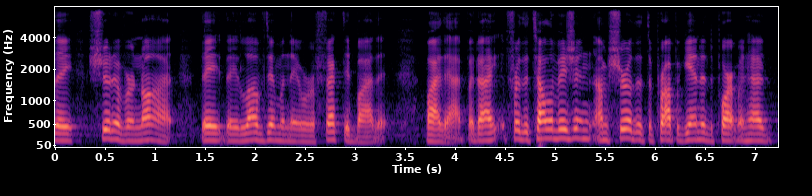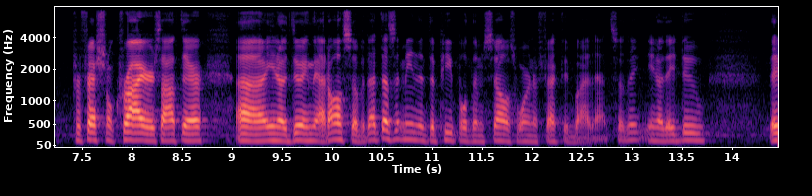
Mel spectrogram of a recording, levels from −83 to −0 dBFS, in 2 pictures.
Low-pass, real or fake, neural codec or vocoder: 7.2 kHz; real; none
